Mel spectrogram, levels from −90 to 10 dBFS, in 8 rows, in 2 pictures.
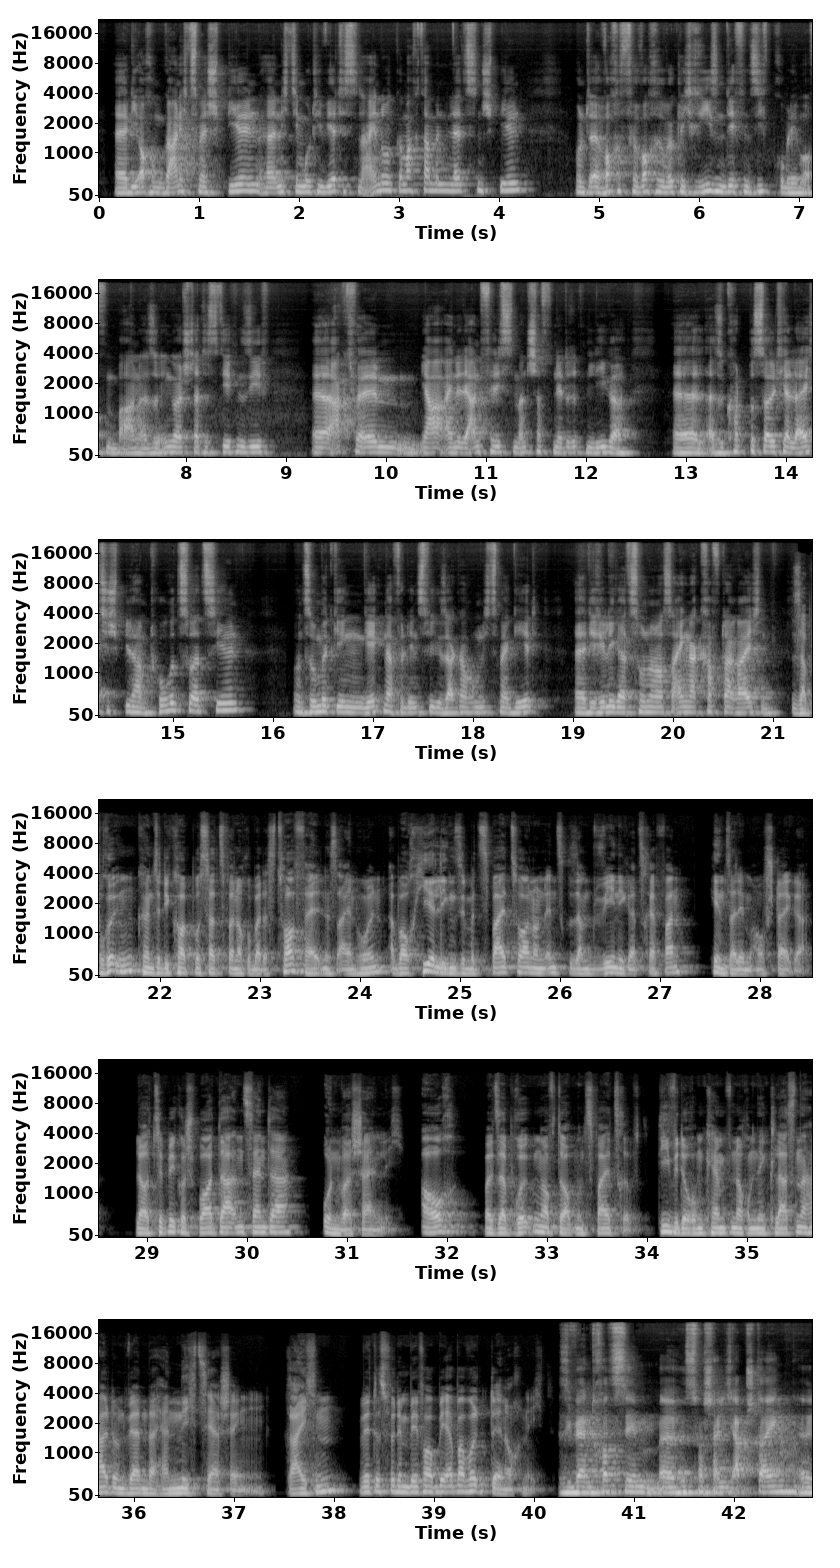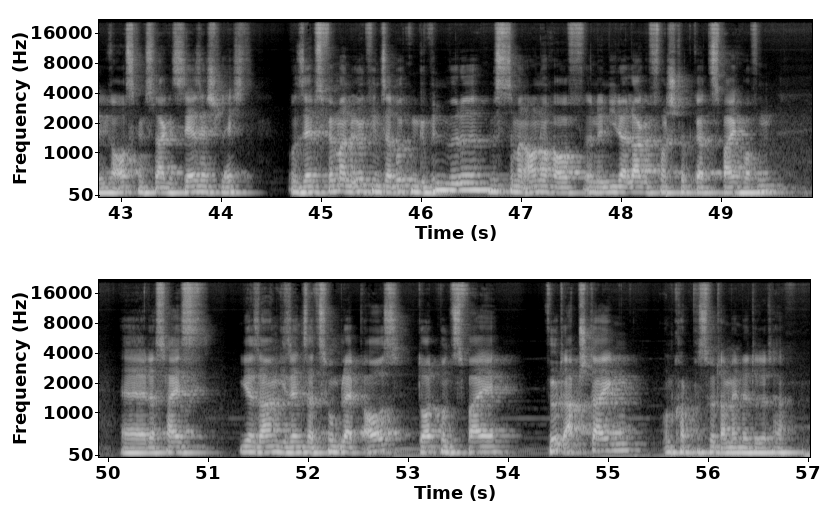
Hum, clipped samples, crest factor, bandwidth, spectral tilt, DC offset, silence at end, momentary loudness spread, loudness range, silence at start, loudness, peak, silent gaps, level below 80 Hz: none; under 0.1%; 18 dB; over 20 kHz; -4.5 dB/octave; under 0.1%; 0 s; 8 LU; 4 LU; 0.15 s; -19 LUFS; 0 dBFS; none; -52 dBFS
